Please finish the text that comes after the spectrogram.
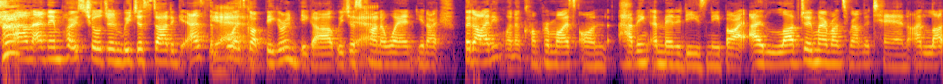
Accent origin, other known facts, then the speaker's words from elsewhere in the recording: Melbourne, Victoria, Australia; You know, born and bred in Melbourne as we are, never been to the Grand Prix.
